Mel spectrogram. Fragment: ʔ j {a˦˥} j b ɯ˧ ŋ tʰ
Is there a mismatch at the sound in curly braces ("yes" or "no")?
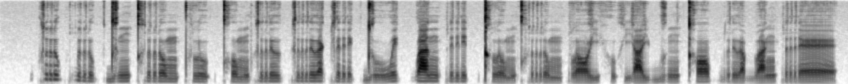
no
